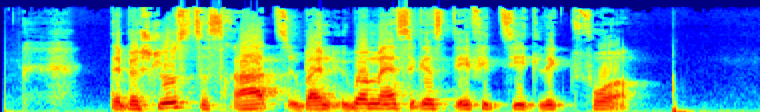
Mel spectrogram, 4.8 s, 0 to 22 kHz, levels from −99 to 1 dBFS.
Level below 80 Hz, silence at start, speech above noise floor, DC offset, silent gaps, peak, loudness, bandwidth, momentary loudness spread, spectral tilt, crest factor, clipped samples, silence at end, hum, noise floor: -36 dBFS; 0.15 s; 23 dB; under 0.1%; none; 0 dBFS; -10 LUFS; 17.5 kHz; 21 LU; -4 dB/octave; 12 dB; under 0.1%; 0.4 s; none; -33 dBFS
